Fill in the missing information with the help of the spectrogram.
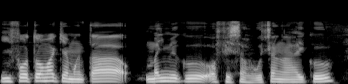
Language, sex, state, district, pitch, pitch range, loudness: Wancho, male, Arunachal Pradesh, Longding, 135 Hz, 120-145 Hz, -15 LUFS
